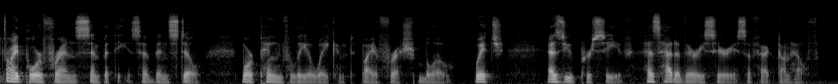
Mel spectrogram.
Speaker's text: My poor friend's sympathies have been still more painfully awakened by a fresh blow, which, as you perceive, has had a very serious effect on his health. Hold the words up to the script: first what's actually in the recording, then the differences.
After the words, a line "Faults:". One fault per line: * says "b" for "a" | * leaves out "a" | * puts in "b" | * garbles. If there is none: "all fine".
My poor friend's sympathies have been still more painfully awakened by a fresh blow, which, as you perceive, has had a very serious effect on health.
Faults:
* leaves out "his"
